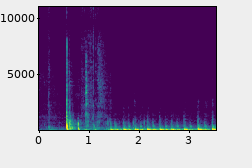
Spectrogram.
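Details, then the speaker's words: Ford FG Falcon XR6 rear suspension, wheel rocked by hand: dull hollow knocks about four a second from worn, loose rear upper rose joint, causing metallic knock when driving; joints being replaced. "can hear that knock. And if you look closely enough, you can actually see the movement in the joint. So this will give you like a metallic knocking sound when you're driving."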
